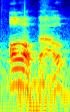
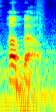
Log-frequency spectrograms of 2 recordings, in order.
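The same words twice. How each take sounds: First: The first vowel is a full vowel. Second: The first vowel is a weak central schwa. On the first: The speaker calls it wrong. "It's not about" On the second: The speaker calls it right. "that first vowel sound is just a sound in the middle of the mouth"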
